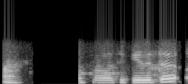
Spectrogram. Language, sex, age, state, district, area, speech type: Malayalam, female, 18-30, Kerala, Palakkad, rural, conversation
